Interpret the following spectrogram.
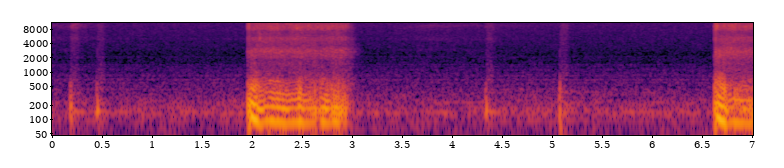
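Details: A sleeping cat snoring: low, buzzy rattling bursts about five seconds apart with quiet breathing between.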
